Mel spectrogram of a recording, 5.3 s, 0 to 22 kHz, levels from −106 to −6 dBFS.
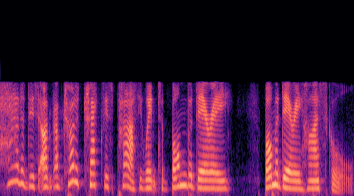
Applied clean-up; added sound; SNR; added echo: none; none; none; none.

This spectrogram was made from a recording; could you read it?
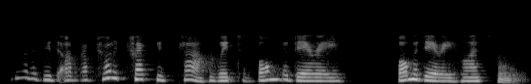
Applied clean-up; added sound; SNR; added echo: neural mask model DeepFilterNet 3.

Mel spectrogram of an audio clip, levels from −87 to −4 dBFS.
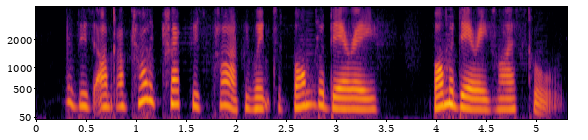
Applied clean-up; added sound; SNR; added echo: neural separator model SepFormer WHAMR!.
